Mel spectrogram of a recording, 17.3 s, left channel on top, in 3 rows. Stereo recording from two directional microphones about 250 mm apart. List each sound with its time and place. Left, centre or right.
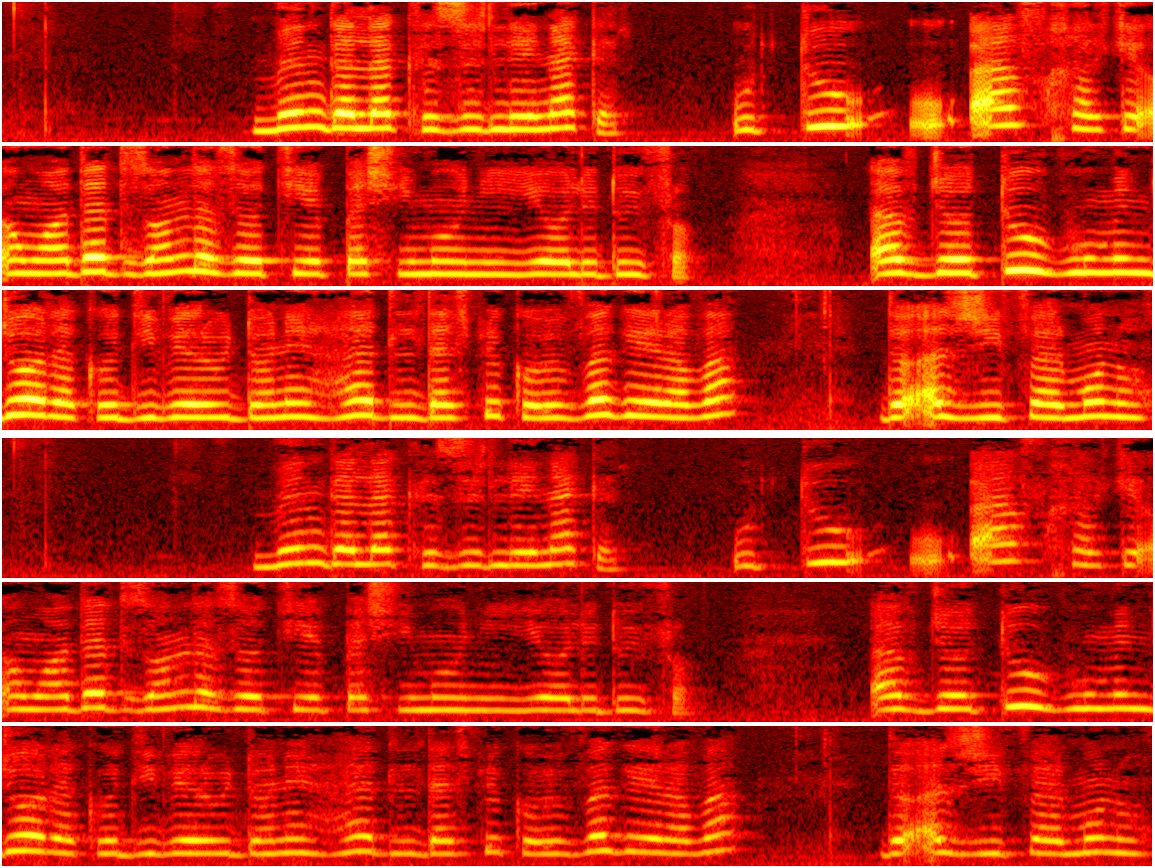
1.4 s a child's voice: left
